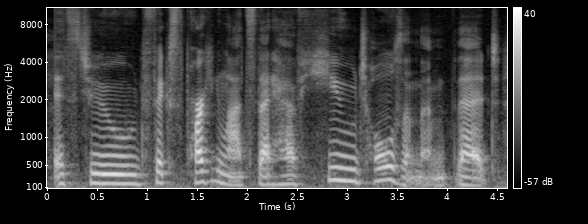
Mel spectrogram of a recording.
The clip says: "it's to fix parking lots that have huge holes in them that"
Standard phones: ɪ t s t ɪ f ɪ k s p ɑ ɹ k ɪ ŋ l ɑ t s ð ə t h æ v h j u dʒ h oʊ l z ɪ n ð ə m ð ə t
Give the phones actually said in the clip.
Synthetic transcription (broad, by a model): ɪ t s t ɪ f ɪ k s p ɑ ɹ k ɪ ŋ l ɑ t s ð ə t h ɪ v h j u dʒ h oʊ l z ɪ n ð ə m ð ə t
